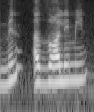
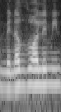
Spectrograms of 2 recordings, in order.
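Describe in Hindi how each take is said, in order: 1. Min अगले शब्द से अलग पढ़ा जाता है। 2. Min सीधे अगले शब्द में मिलकर पढ़ा जाता है। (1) "अलग पढ़ेंगी तो" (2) "मिलाकर पढ़ना होगा तो"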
